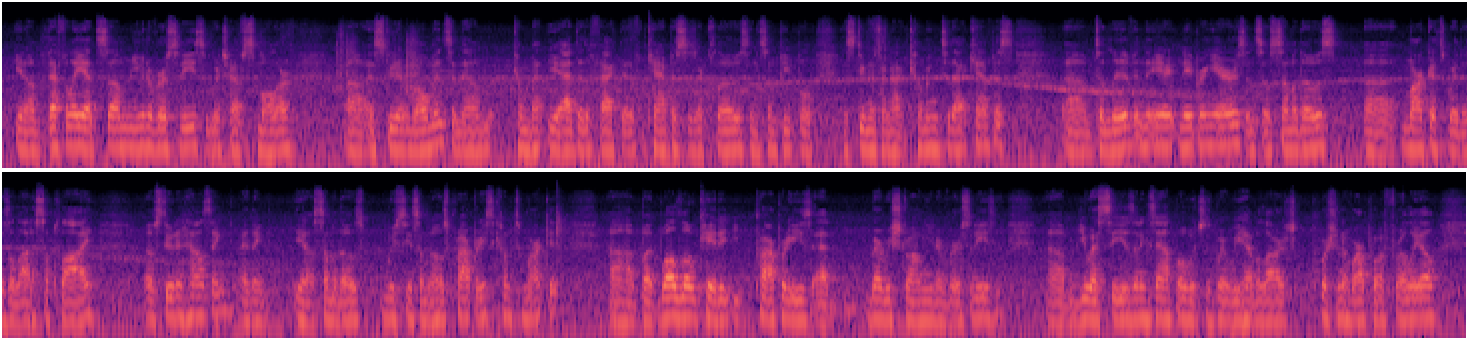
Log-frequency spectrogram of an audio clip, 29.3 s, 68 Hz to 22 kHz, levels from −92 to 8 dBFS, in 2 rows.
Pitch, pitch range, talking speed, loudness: 130 Hz, 120-140 Hz, 205 wpm, -31 LUFS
